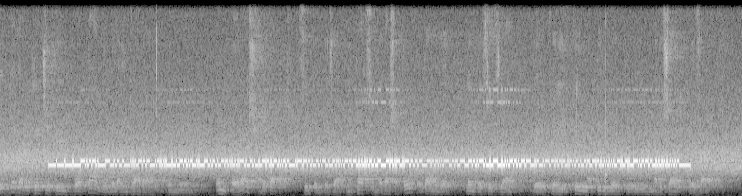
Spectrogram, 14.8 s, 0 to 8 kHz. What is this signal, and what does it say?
RTTY (45.45 baud, 170 Hz shift), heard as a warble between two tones, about 1360 Hz centre, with radio static, fading and a narrow filter. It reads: OWVY MDXQ BXNP FEUQ ASVE UZUR NJPM ZEIM RTLO EQOJ AOBE LDPL JYHG CJJB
